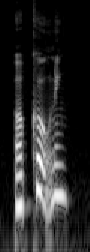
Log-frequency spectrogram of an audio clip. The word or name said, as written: opkogning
